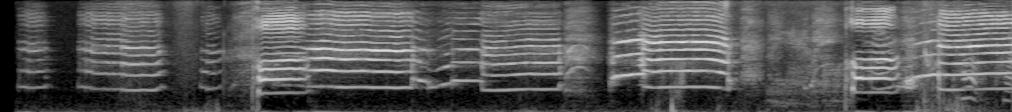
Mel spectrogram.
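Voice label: "po1", Mandarin Chinese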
